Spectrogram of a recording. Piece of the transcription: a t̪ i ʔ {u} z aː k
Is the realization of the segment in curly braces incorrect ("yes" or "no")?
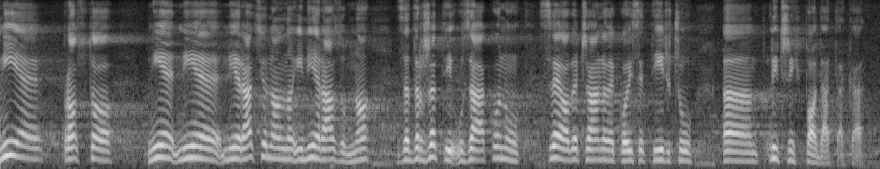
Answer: no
